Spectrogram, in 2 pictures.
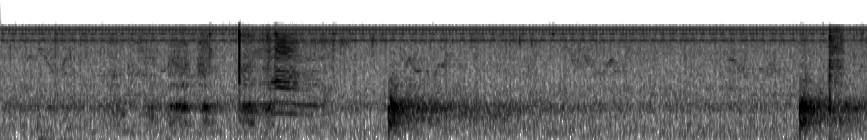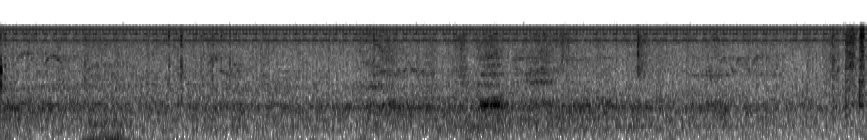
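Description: Domestic cat giving a few short, sudden meows, the loudest about two and four seconds in.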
